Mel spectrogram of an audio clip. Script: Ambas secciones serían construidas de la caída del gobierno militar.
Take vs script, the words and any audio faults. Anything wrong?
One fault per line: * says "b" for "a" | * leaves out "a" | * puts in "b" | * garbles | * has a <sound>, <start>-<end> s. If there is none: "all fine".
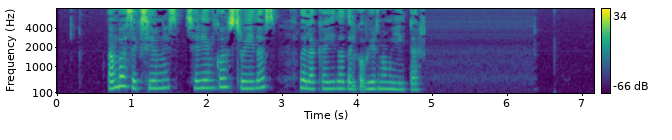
all fine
